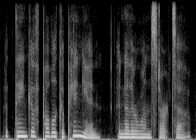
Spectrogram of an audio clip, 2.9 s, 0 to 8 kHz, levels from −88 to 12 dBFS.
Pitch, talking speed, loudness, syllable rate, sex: 200 Hz, 185 wpm, -14 LUFS, 5.9 syllables/s, female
